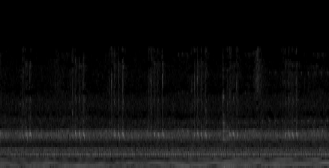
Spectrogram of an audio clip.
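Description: Crickets chirping steadily, about two short pulsed chirps a second, over slow ambient music of long held chords that shift about three seconds in.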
